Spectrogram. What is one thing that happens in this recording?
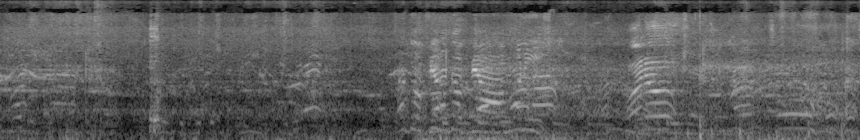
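Young women shout and call out excitedly across an open field.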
